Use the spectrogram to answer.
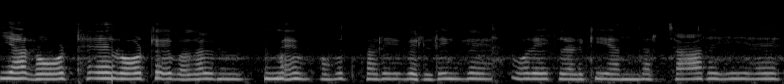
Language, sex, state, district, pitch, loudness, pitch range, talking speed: Hindi, female, Maharashtra, Pune, 255 Hz, -33 LUFS, 245-260 Hz, 135 wpm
